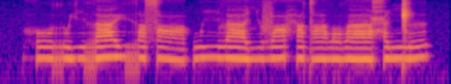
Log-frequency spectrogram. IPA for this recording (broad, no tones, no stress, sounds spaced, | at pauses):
h oː r u j i r aː j r ɘ sˤ ɑ | w iː l aː ʎ ɘ v ɑ h e dˤ aː lˠ o lˠ aː ħ i ŋ͡ǁ ɘ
